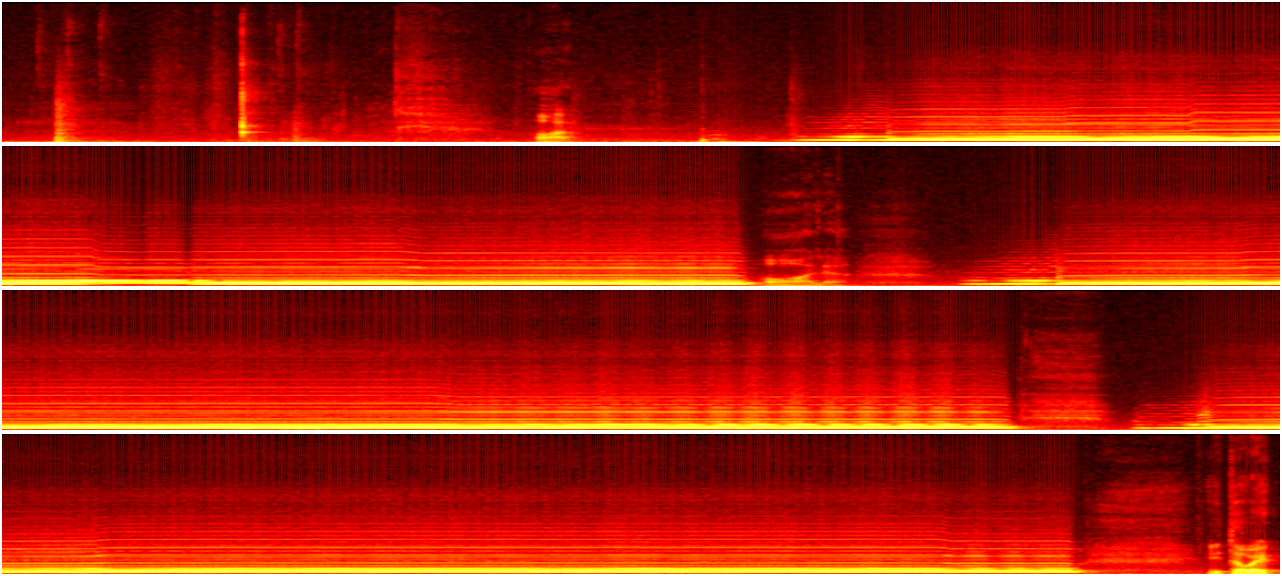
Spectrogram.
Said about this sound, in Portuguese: é uma flauta originária aí do, dos verdadeiros povos americanos, né? é né? Isso aí. É, é, essa flauta, ela, é, você viu que o som dela, né? Quando, quando eu faço essa nota aqui, você pode ver que reverbera bem o coração.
